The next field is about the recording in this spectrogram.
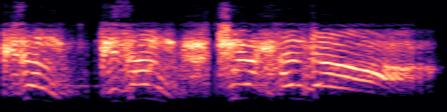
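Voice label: Korean aircraft destroyed mood high, speech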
